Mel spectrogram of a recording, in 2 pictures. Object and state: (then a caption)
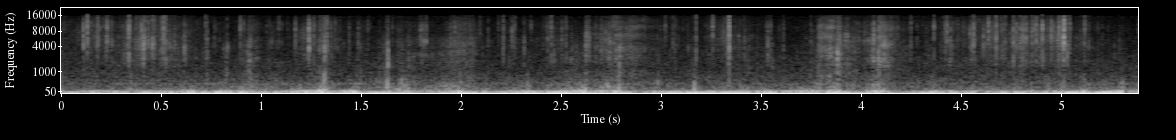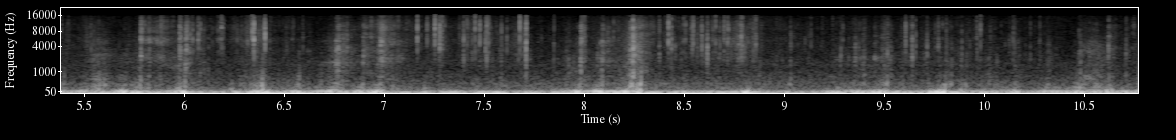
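Foam bead clay (floam) being squished. A handful of blue foam bead clay (floam) is stretched, pressed and folded by fingertips. Dense, continuous crackling and crinkling fills the clip, with bright sharp pops over a low rumble, making a steady tearing, crunchy texture.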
